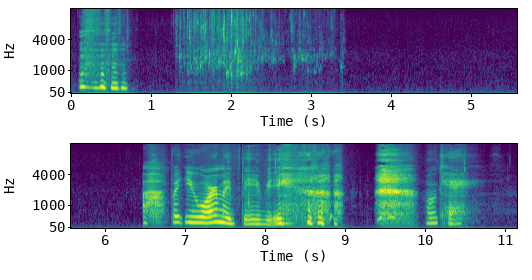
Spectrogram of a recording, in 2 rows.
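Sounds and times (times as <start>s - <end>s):
speech: 0.2s - 0.8s, 6.9s - 10.6s
water trickling and dripping while a body is washed: 1.2s - 3.5s.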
